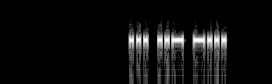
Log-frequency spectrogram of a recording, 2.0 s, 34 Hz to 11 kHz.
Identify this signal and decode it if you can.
Morse code, heard as a keyed tone, about 44 wpm, 690 Hz. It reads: SUB
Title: Prefixes and Suffixes 45wpm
